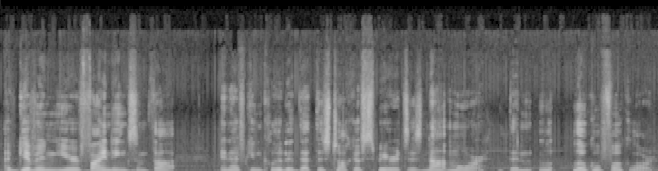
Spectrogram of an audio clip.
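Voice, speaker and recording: A man's voice: mid-range voice, gravelly, darkish tone, a little hiss or hum, lightly acted. A man voicing a proud, nervous female scholar from a fantasy game, formal and prone to stammering. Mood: flustered.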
